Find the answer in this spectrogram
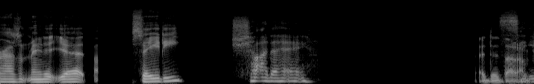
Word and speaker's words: Sade: She spells her name S-A-D-E. How is that Sade?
